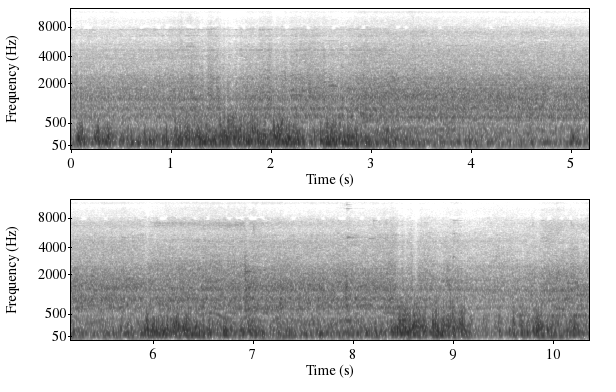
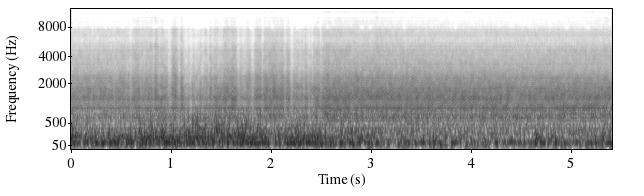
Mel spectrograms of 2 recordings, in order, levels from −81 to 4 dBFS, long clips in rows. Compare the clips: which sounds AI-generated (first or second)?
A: second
